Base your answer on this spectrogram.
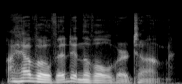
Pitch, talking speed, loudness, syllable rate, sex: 105 Hz, 230 wpm, -16 LUFS, 6.6 syllables/s, male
